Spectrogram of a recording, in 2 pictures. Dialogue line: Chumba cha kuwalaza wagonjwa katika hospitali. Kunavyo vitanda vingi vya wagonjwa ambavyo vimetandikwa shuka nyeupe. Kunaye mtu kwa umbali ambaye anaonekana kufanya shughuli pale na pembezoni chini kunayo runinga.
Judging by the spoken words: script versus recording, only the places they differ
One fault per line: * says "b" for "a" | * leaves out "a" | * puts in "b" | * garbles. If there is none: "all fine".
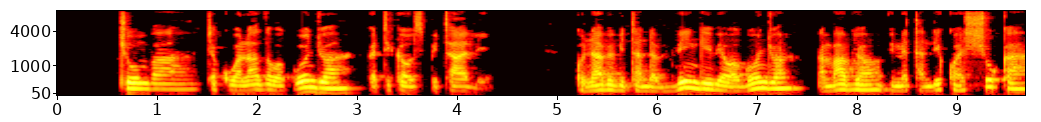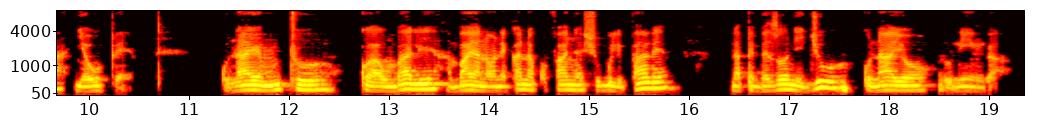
* says "juu" for "chini"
